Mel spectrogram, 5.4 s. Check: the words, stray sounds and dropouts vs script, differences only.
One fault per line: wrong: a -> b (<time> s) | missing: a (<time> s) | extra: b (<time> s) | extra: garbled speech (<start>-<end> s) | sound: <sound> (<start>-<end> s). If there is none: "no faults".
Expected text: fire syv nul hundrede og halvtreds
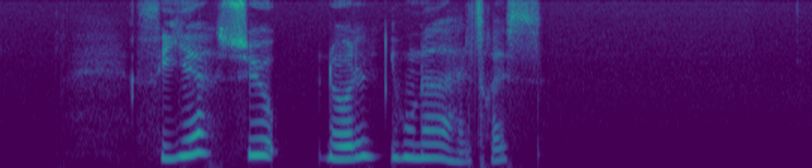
no faults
